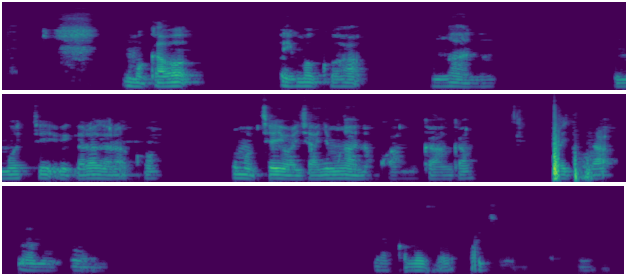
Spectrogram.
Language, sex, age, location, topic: Kinyarwanda, male, 18-24, Huye, health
